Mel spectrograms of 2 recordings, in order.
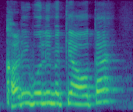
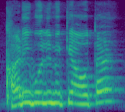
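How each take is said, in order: No difference in how they are said.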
